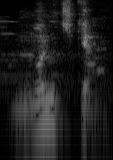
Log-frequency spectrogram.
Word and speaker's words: München: Hofbräu München. München. München. There's no ken in here.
